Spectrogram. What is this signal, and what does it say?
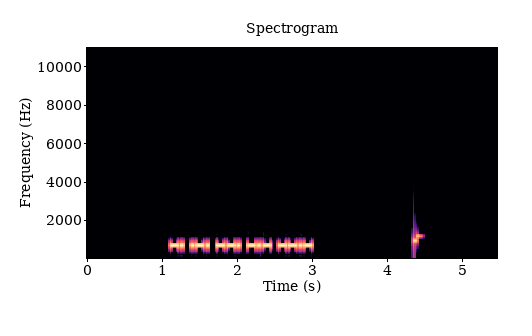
Morse code, heard as a keyed tone, about 36 wpm, 700 Hz. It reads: NRGKQ
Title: Code Groups - 5 Letters - 35wpm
